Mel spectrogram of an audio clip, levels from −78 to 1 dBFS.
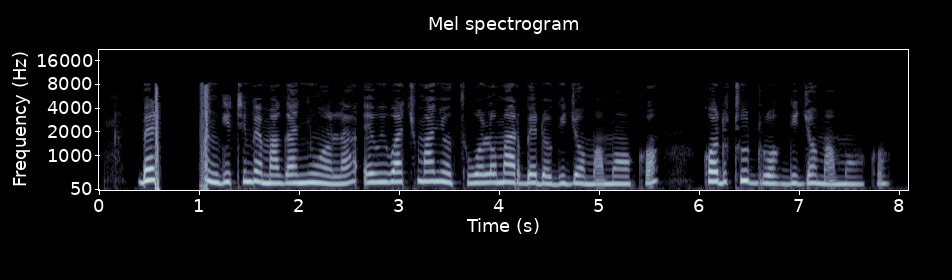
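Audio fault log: Throughout: MP3 compression, likely. The speech sounds watery and swirly, with smeared consonant onsets and no content above 8.3 kHz, which fits a low bitrate near 32 kbps. A spectrogram shows a hard ceiling at 8.3 kHz and patchy, flickering high-frequency blocks that switch on and off between frames.
0.57–1.08 s: cable pulled and plugged in. A sharp pop opens roughly 0.47 s of near silence, then about 50 ms of 50 Hz mains buzz and a second pop before the sound returns on "gi timbe mag anyuola". The waveform shows two spikes around a flat gap, and the spectrogram shows stacked 50 Hz harmonics just before the second spike.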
